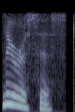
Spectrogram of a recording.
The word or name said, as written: lyricist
